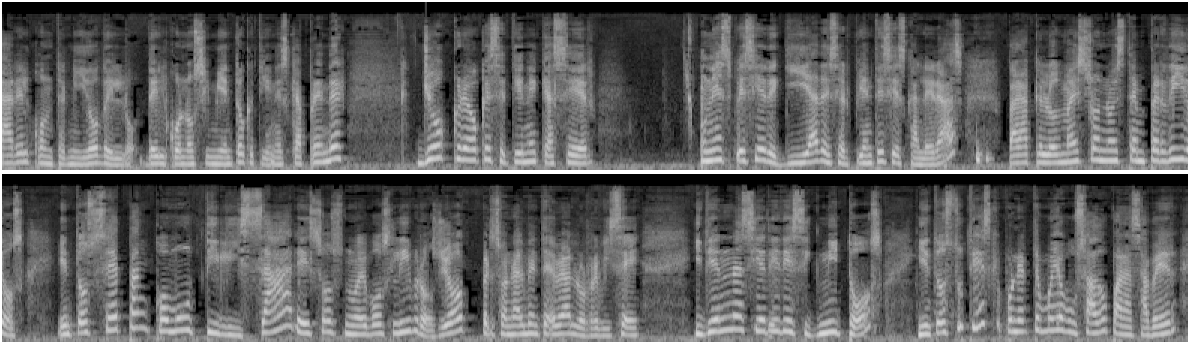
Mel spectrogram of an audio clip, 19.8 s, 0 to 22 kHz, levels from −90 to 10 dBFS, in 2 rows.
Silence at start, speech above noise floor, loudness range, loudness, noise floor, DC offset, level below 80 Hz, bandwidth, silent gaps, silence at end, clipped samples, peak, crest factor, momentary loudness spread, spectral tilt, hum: 0 s; 20 dB; 1 LU; -14 LUFS; -35 dBFS; under 0.1%; -36 dBFS; 16.5 kHz; none; 0 s; under 0.1%; 0 dBFS; 14 dB; 5 LU; -4 dB/octave; none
